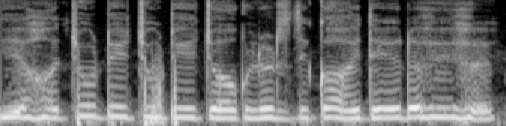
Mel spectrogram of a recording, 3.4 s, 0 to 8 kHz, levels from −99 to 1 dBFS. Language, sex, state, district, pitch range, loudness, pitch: Hindi, female, Haryana, Rohtak, 200-220 Hz, -13 LUFS, 210 Hz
